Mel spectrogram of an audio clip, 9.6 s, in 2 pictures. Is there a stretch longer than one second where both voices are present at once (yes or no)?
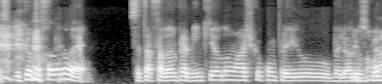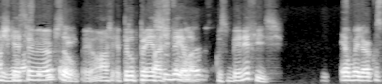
yes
